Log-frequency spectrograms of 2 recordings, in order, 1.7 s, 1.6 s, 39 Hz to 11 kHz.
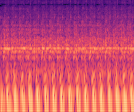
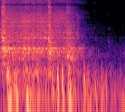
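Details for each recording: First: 2021 EFI Royal Enfield Himalayan single, cold, choke/idle lever engaged: even, steady thumping about ten beats a second at a fast idle of about 1200 rpm; normal healthy fast idle during the one-minute warm-up. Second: 2021 Royal Enfield Himalayan EFI, cold start in neutral with choke/idle lever down: starter whirs with ragged catches that fail to take, then uneven sputter; reluctant to fire, lever seems to make no difference.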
